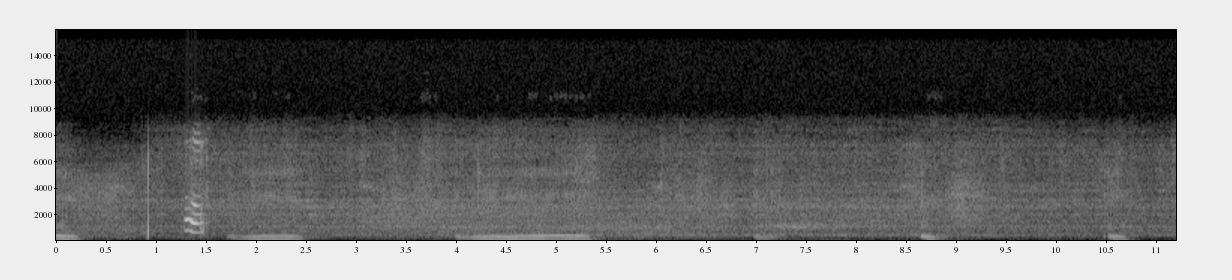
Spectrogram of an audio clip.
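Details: Pet cat asleep at home snores with soft, low tonal whistling breaths, each slightly rising and about a second long, recurring every two to three seconds over a faint steady hiss.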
